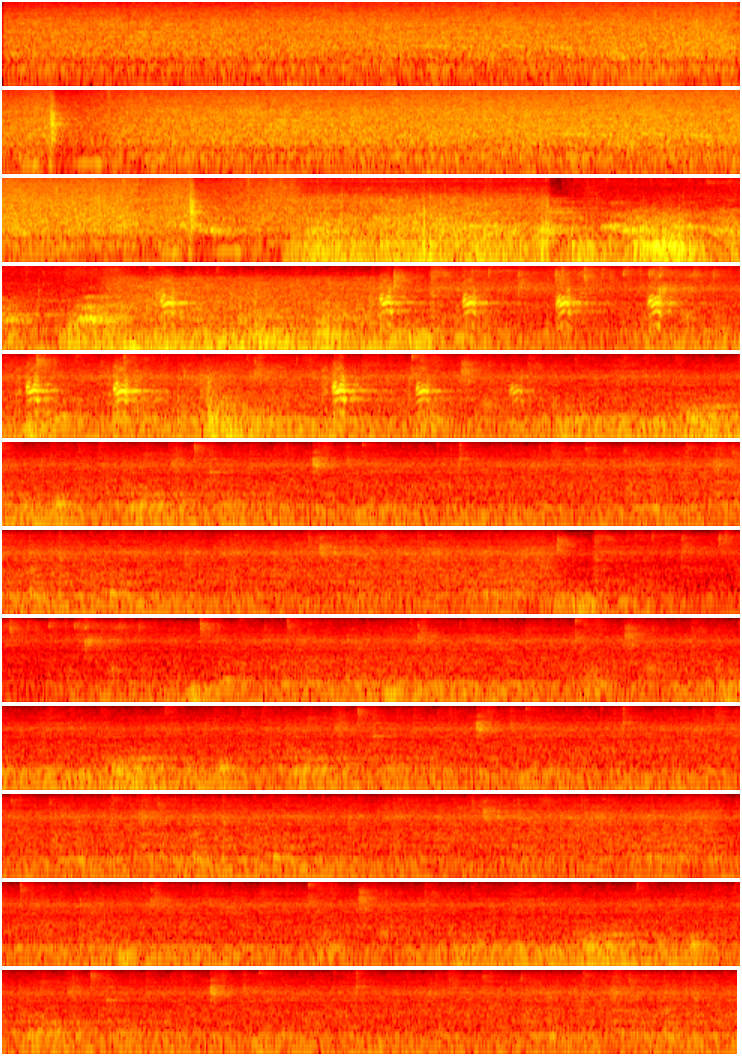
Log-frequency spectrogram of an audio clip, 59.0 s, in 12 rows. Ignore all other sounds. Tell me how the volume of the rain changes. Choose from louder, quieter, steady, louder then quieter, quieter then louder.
quieter.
